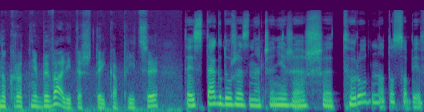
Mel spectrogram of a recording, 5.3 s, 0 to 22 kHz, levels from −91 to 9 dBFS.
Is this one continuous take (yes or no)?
no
